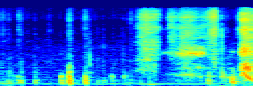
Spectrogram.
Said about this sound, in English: And that sneeze was not intended to be a part of this podcast, but it happened.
